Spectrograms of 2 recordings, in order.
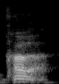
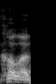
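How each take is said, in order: First: It is said imitating a Boston accent. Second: It is said in the speaker's usual accent. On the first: "they say color" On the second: "instead of saying color"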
